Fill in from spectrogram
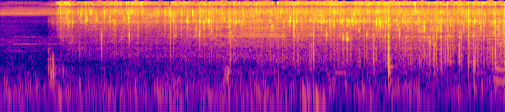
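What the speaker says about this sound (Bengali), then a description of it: "তো আমরা এখন দিয়ে দেবো পেঁয়াজ কুচিটা।" Chopped onions drop into hot oil, setting off a sudden sizzle after a quiet moment; the frying then crackles on steadily, close and fairly loud, with occasional stirring sounds.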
